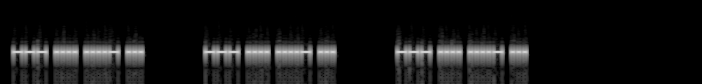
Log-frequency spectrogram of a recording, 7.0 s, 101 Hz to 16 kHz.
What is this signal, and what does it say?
Morse code, heard as a keyed tone, about 40 wpm, 700 Hz. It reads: OH4S OH4S OH4S
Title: DXCC-100 Call Signs - 4 Characters - Repeated 3x - 40wpm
